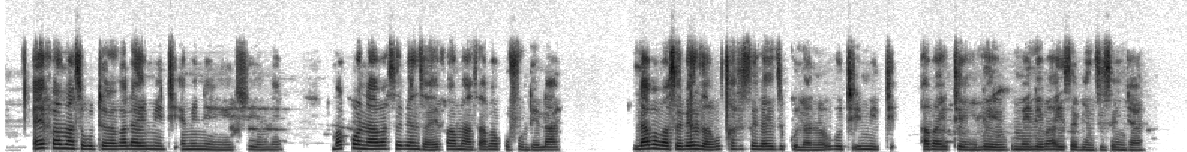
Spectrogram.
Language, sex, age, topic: North Ndebele, female, 25-35, health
